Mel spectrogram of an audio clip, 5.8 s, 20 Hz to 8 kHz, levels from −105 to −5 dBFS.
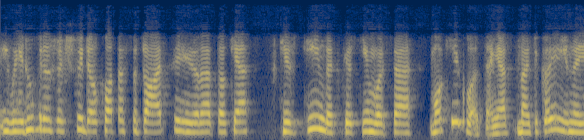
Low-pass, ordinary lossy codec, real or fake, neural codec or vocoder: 7.2 kHz; AAC, 48 kbps; fake; codec, 16 kHz, 1.1 kbps, Voila-Tokenizer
